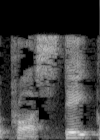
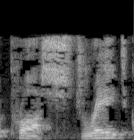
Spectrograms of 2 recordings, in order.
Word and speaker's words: prostate: The next accessory sex gland that the man will talk about is called the prostate gland. Please do not call it the prostrate gland. That is incorrect. It means something totally different in English. You could look it up, but please say it correctly or they'll wonder where you took your course.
